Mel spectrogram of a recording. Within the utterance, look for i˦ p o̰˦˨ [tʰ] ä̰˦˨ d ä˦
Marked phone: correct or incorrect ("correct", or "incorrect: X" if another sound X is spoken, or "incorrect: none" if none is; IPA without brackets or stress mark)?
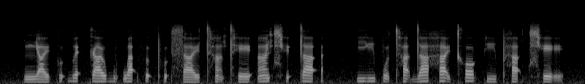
correct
